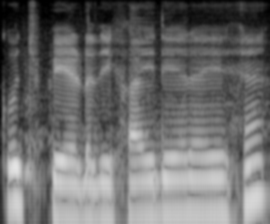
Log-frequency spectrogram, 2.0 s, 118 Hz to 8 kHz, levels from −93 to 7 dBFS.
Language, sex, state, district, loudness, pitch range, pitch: Hindi, male, Uttar Pradesh, Shamli, -16 LUFS, 125-160 Hz, 135 Hz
